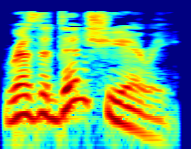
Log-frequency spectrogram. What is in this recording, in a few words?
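"residentiary", British English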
